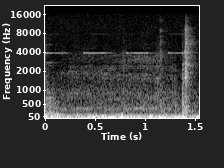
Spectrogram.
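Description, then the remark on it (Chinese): A Siemens refrigerator's door alarm falsely beeps though the door is shut, with a thin, high-pitched electronic tone in a few long, evenly spaced pulses, fairly faint over low background hum, with a couple of short rustling clicks near the end as someone presses it to silence it. “哎，我们家冰箱又在叫，你等一下，我就把它摁一下，它那个密封条好像有点问题，没事儿就没事儿就哔哔哔哔哔。”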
